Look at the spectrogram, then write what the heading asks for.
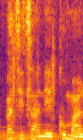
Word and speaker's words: Basetsana Kumalo: Basetsana Kumalo. I hope I'm pronouncing your name right, by the way.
